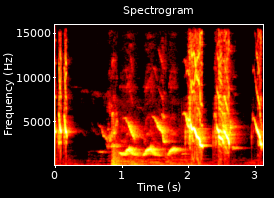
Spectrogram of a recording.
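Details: Greater green leafbird, a caged bird provoking a rival, gives a few quick chips, a series of soft slurred whistles, then loud sharp downslurred whistles.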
